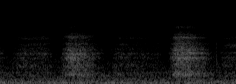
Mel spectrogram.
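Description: A man breathing heavily: two quiet, gasping breaths about a second apart, over a faint low hum.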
